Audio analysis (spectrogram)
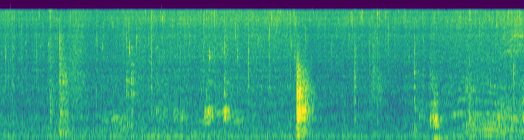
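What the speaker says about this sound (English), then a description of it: "A little stir. Just want it to be a little brown." Minced garlic and onions sizzle in a pan on the stove while a utensil stirs them now and then, giving soft scrapes and one sharper clack over a constant close frying hiss.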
